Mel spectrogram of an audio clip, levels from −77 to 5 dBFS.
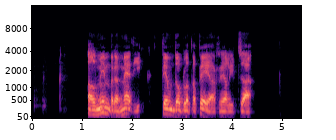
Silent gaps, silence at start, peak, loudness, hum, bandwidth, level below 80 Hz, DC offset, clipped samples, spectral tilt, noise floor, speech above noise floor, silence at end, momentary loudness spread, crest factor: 2.51-2.59 s; 1.1 s; -2 dBFS; -16 LUFS; none; 7.4 kHz; -56 dBFS; under 0.1%; under 0.1%; -6.5 dB/octave; -66 dBFS; 51 dB; 1 s; 6 LU; 16 dB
